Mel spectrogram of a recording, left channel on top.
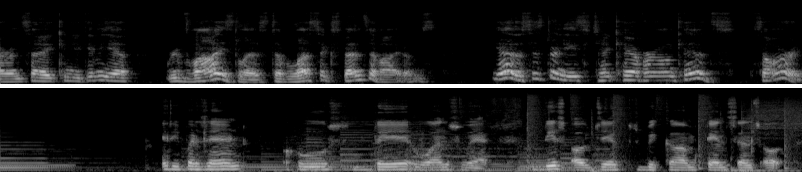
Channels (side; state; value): both; different; correlation -0.01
